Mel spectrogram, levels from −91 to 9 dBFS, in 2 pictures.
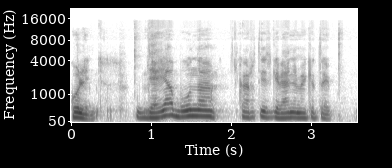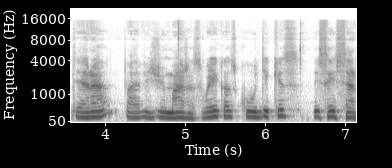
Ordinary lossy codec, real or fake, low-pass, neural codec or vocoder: Opus, 32 kbps; real; 14.4 kHz; none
